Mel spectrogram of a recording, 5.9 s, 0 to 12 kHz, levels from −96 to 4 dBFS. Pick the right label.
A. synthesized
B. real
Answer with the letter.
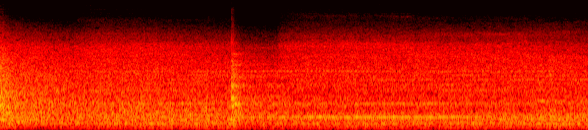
A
